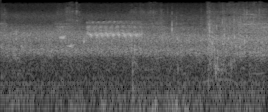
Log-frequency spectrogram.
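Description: Steady outdoor wind noise on the microphone while a hooked largemouth bass is reeled in, with a brief fine whirring a little over a second in, typical of a baitcasting reel being cranked.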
